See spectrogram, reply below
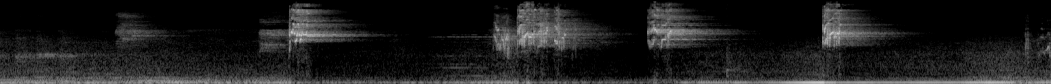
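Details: African lovebirds kept as pets let out a series of sharp, piercing squawks in bursts every second or two, with quieter chirps between them and a steady low hum underneath.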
